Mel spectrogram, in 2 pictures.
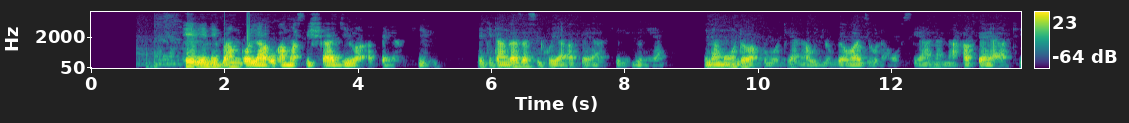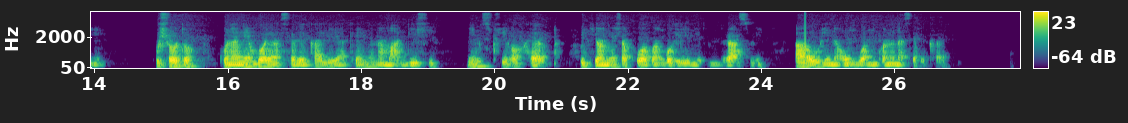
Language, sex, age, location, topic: Swahili, male, 18-24, Nairobi, health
